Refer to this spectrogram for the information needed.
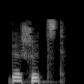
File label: "geschützt", German; adjectives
